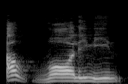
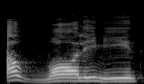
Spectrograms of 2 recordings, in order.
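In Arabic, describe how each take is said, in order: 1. الحرف المشدد يُدفع للخارج بنبرة قوية. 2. الحرف المشدد يُدفع للخارج بنبرة قوية.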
